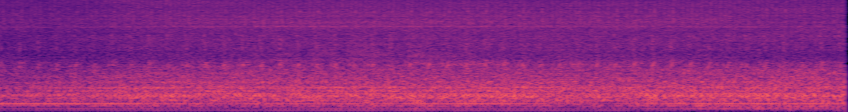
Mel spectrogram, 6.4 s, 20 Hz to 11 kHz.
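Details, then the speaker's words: 2000 Rover 75 Club, 1.8 K-series with suspected head gasket trouble, just after a cold start: loud steady whoosh of the fan on high over a smooth idle, though the fan shouldn't run yet. Cooling fan running at cold idle. "this fan business is doing my heading it's running quite High isn't it yeah should the fan be running at all not really"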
